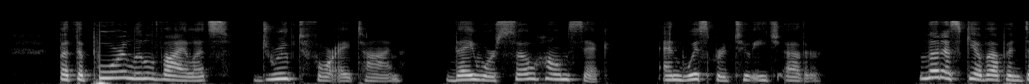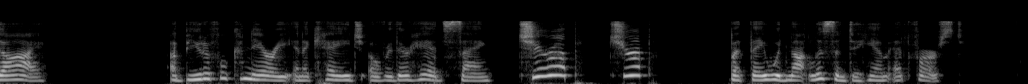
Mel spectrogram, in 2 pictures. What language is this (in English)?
English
